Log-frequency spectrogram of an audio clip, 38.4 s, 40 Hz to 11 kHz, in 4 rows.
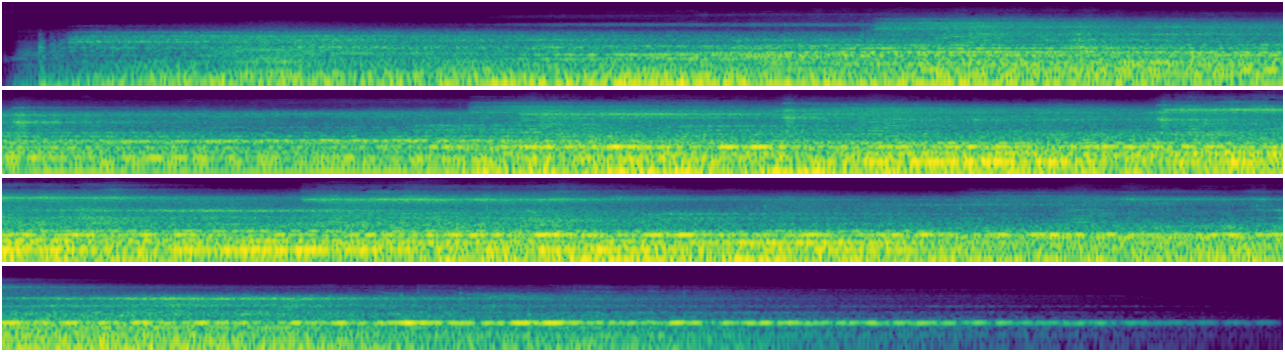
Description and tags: Horror Soundscape 1
Game, Drone, Horror, Dark, Atmosphere, Soundscape, Song, Scary, Creepy, Spooky, Cinematic, Ambient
